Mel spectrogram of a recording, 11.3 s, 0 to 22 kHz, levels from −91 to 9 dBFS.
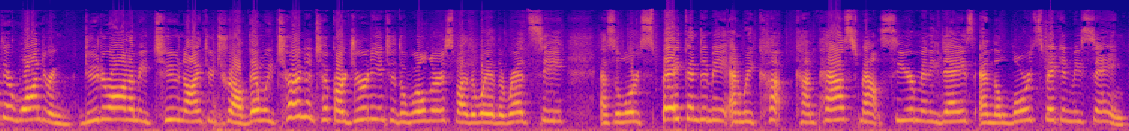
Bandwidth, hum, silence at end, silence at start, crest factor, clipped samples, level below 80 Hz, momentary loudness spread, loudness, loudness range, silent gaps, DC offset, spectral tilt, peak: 17 kHz; none; 0 s; 0 s; 12 dB; 0.3%; -40 dBFS; 8 LU; -11 LUFS; 2 LU; none; under 0.1%; -3 dB/octave; 0 dBFS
